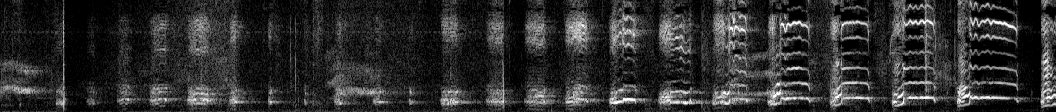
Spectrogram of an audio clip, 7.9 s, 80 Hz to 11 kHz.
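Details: A 17-day-old female English bulldog puppy whimpers. Soft, uneven whines at first build into clearer, rising-and-falling squeals that repeat more steadily toward the end.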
